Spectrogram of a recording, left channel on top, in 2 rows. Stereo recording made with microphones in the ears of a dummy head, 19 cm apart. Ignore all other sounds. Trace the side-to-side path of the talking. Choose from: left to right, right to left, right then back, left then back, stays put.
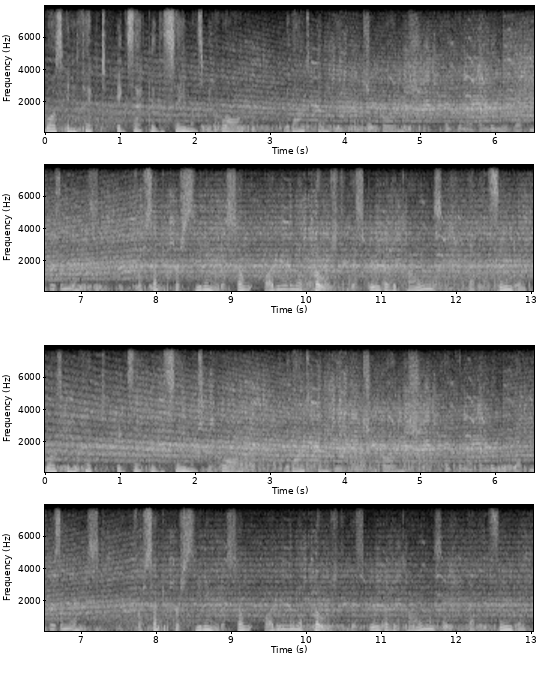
right then back.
